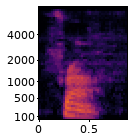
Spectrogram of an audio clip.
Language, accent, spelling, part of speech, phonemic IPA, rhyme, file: English, Southern England, fra, noun / adverb, /fɹɑː/, -ɑː, LL-Q1860 (eng)-fra.wav
- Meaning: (noun) A title of a friar or monk: brother; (adverb) Archaic form of fro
